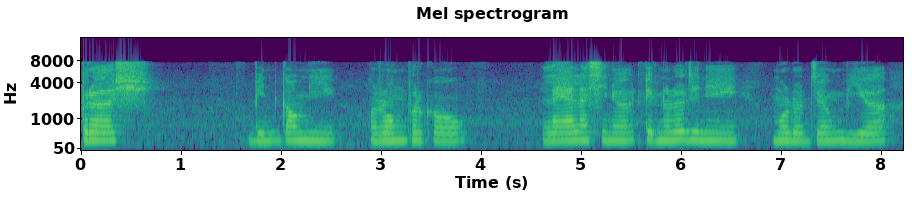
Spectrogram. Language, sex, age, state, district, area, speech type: Bodo, female, 18-30, Assam, Kokrajhar, rural, spontaneous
